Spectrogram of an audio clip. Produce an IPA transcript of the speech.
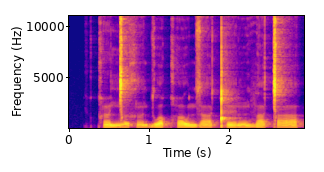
qʰ ĩ˥˧ ŋ͡ǀ ɐ˨˩˦ x ɐ̃˨˩˦ d o˥˧ qʰ o˧˥ n z a˨˩˦ ǃʰ ɛ̃˥˧ ɾ õ˧˥ v a˥˧ ǀ a˧˥

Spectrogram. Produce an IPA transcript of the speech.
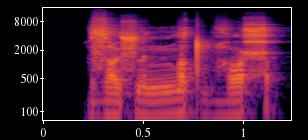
z ɑ sʷ ɑ nː ʊ tˤ bʱ ɔ ħ

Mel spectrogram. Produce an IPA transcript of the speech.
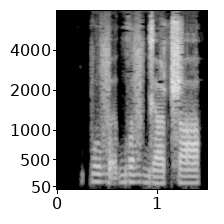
p u˦ v ə̰˦ ɡʷ ə˦ v ɡʲ ɒ˨ ʈ͡ʂ ɒ˦

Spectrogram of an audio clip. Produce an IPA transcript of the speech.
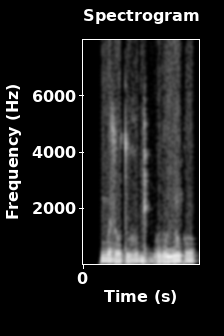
m ə˦˨ z o˧ t u˨ ɣ u˦ ɡ e˧ ɡ͡b o˨ l o˧ ɲ ɔ̃˦ k o˦

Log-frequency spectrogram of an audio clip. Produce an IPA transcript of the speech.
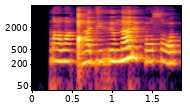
ɾ a ðˤ a ɡ͡ǃ a dʲ u rʲ ɔ n a ɾ y h u sˤ u

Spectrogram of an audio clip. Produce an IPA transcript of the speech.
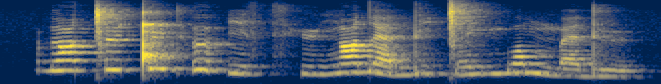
ɡ ɑ˦ ǀ ø˦ ǃ y˦ d ʔ ɵ˦ ʔ i˨ z t͡sʰ y˨ ŋ ɑ˦ d æ˨ n d i˦ ɡ͡ǀ ɛ˦ j m b ɔ˦ mː æ˨ d ʉ˨

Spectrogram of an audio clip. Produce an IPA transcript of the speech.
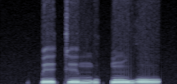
k͡p e˦ k e˧ m u˦ k͡p ũ˦ w o˦˨

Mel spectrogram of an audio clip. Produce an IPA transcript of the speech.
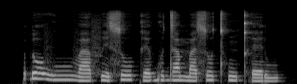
ɗ ɔ˦ v uː˨ β a˨ f e˦˨ s oː˦ k ɛ˨˦ ɡʷ ɪ˦ d a˦ m a˨ s o˦ tʰ ũ˦ kʰ ɛ˨ ɾ u˨

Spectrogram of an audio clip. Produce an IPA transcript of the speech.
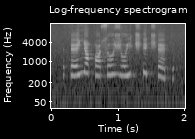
θ ɛ ʎ e q u s ɤ ʒ ɤ j t͡ʃʰ e t͡ʃʰ ɛ k

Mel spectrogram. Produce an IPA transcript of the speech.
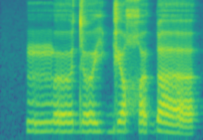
mː ɵː d ɵː j ɡʲ ɵ χ ɵ ɠ ɐ

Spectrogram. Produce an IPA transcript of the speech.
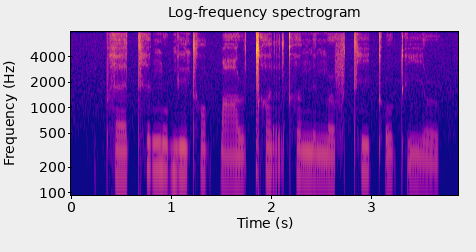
pʰ ɛ tʰ ɪ ŋ͡m u ɡ ĩ tʰ ɔ k͡p ɑ ɹ ǀʰ ʌ r kʰ ə ŋ ɪ ŋ ə˞ f tʰ i kʼ ʊ kʼ i ɹ

